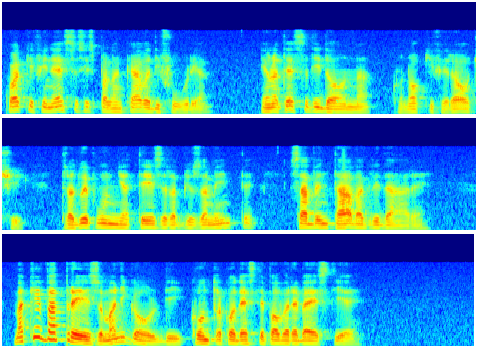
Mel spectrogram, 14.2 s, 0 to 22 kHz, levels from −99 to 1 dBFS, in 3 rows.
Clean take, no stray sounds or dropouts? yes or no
yes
